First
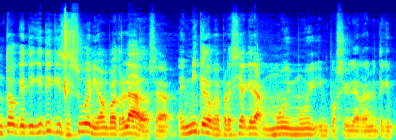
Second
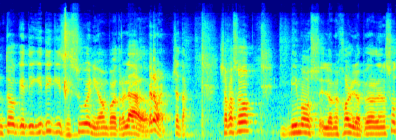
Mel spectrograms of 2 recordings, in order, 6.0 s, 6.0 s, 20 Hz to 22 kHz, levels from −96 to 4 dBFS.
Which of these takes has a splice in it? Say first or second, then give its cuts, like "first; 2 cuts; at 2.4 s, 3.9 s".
second; 1 cut; at 2.2 s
